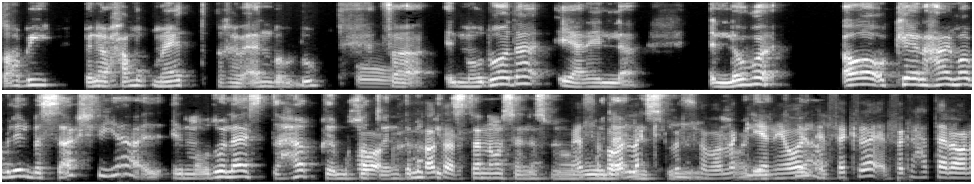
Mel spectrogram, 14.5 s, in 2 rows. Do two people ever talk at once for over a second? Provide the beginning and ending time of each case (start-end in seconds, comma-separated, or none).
11.5-13.5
